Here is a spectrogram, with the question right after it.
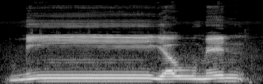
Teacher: یہاں نون ساکن کے بعد یا ہے، اس لیے ادغام مع الغنہ ہوا ہے، تو ایک الف یا 2 حرکات کی مقدار اس پر ہم نے رکنا تھا، اور ہم نے رک کر اس کا ادغام کیا۔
